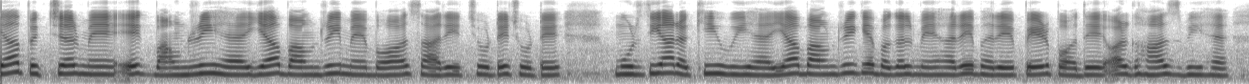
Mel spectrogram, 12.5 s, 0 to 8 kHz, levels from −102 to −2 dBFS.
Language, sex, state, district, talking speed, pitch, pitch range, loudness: Hindi, female, Chhattisgarh, Bastar, 145 wpm, 240 Hz, 230-260 Hz, -31 LUFS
